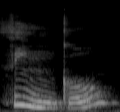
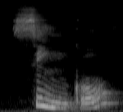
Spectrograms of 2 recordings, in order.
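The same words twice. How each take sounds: First: The first consonant is a lisped th sound. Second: The first consonant is a plain s sound. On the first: The speaker is from Spain. "I make this lisp because I come from Madrid" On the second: The speaker is from Latin America. "they do not lisp"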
